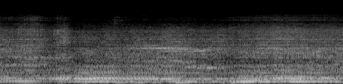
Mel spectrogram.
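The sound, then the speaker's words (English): A car engine revs up and down in steady pulses, its low rumbling growl rising and falling twice over a few seconds, loud with no voices. “God, such a beautiful car.”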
